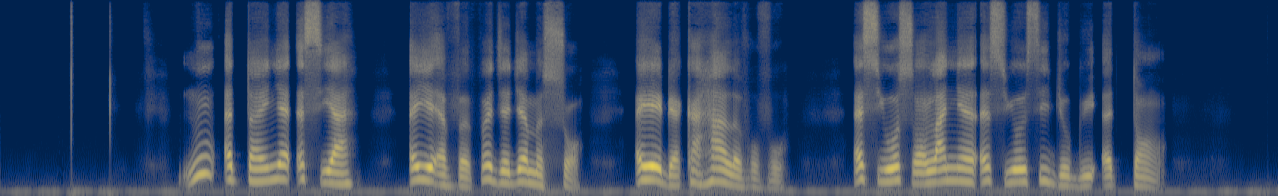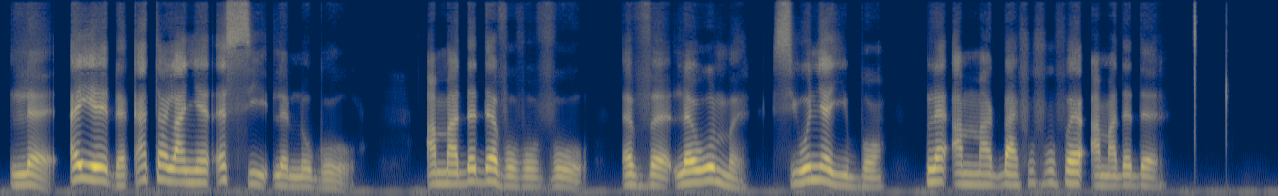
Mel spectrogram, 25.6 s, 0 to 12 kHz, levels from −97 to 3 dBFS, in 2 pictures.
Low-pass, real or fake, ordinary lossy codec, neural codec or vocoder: none; fake; none; codec, 24 kHz, 0.9 kbps, WavTokenizer, large speech release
